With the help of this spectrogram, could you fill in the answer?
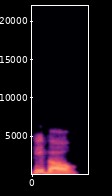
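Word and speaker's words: Vevo: networks and Studios including Disney NBC is it pronounced Vivo yep you got it awesome Dailymotion MTV defy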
